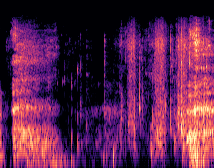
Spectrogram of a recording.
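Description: Water sloshing and swishing around a person wading waist-deep as he shifts his legs, with a louder swish at the start and another near the end and a few small clicks in between.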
